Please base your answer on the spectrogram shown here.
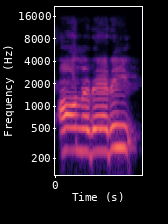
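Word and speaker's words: honorary: अब छोड़ो इसके आगे यह एच जो है साइलेंट है यहां ओ से शुरू हो रहा है इसलिए यहां पर एन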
